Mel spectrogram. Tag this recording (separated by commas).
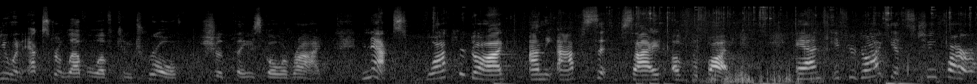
Speech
